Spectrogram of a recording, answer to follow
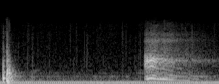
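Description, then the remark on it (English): A single sharp, solid thunk of an arrow, shot from a bow by the archer Bertrand de Gourdon from castle walls, hitting its mark, King Richard, followed after a short pause by a strained, falling vocal cry over a steady low hum. “Your arrow has found its mark.”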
